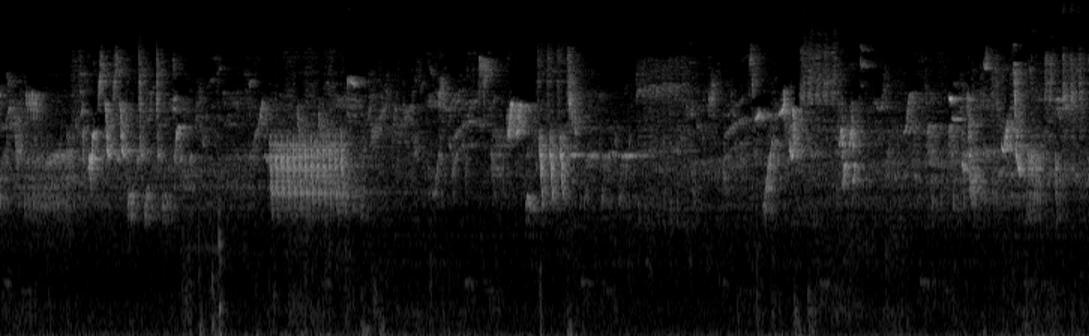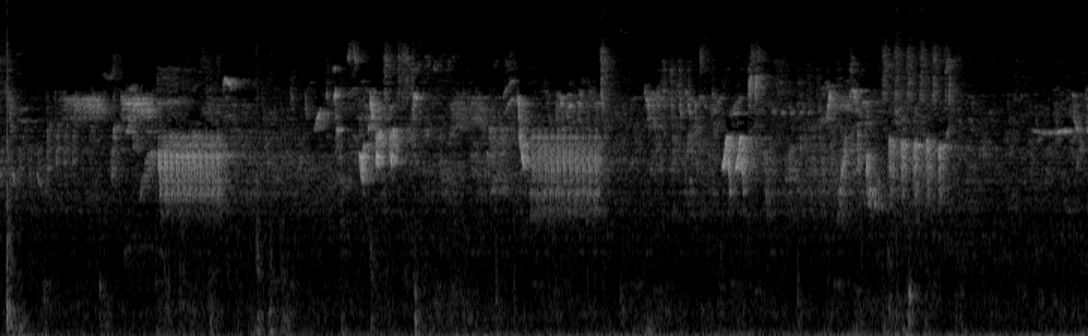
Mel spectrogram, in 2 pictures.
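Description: Songbirds chirping and singing busily, several overlapping, with short whistled notes and rapid trills of about a second that keep coming back.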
